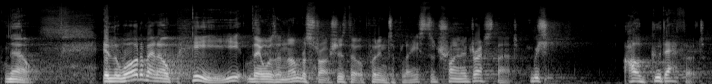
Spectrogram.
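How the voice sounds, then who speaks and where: A man teaching about psychotherapy in a measured, thoughtful way, pausing often with ums and restarting his sentences. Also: mid-range voice, animated. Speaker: psychotherapy trainer. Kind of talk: unscripted lecture on therapy. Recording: long reverb.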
